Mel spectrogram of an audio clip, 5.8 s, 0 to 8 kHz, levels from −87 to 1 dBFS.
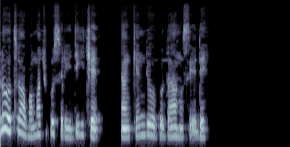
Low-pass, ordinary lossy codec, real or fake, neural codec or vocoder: none; none; real; none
